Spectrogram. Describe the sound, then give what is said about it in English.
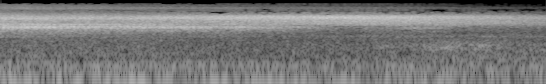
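A chorus of periodical cicadas forms a loud, steady, hiss-like buzz that runs unbroken through the whole stretch, sounding much like white noise, with no voices over it. “What's so interesting about the cicada sounds is when you just hear it for the first time, you just hear white noise.”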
